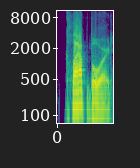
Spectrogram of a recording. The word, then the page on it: clapboard: American English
